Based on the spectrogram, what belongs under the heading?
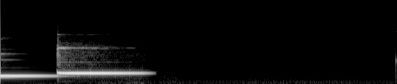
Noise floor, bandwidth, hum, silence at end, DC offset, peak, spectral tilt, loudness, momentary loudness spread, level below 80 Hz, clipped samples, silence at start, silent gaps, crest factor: -68 dBFS; 4.2 kHz; none; 2.45 s; under 0.1%; -4 dBFS; -7.5 dB/octave; -12 LUFS; 10 LU; -70 dBFS; under 0.1%; 0 s; none; 12 dB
